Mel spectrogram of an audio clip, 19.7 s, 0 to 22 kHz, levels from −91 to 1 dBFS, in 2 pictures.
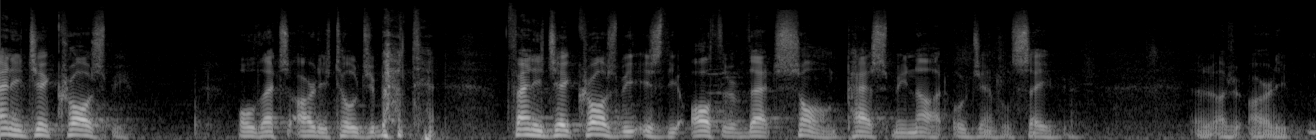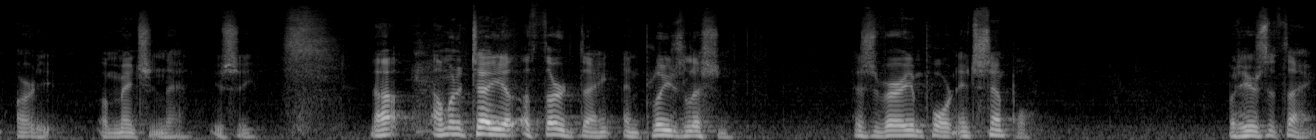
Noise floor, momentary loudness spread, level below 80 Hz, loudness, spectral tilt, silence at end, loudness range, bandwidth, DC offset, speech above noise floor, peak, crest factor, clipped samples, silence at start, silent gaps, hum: -65 dBFS; 18 LU; -56 dBFS; -34 LUFS; -6 dB/octave; 0 s; 11 LU; 18.5 kHz; under 0.1%; 32 dB; -14 dBFS; 22 dB; under 0.1%; 0 s; none; none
